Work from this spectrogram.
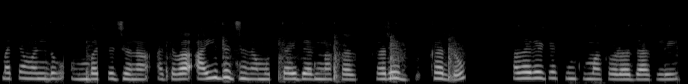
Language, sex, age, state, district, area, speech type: Kannada, female, 18-30, Karnataka, Chikkamagaluru, rural, spontaneous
